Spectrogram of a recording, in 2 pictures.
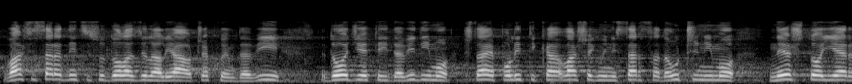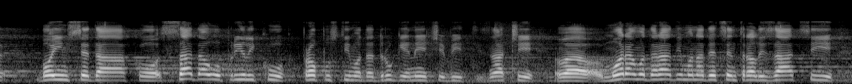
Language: Serbian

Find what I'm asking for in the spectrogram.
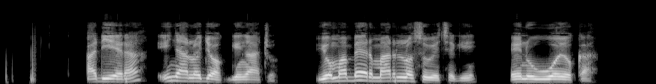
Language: Luo (Kenya and Tanzania)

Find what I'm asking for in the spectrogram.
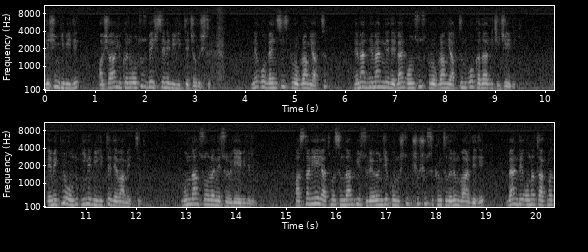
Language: Turkish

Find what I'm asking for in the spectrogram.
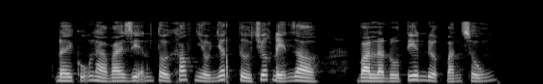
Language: Vietnamese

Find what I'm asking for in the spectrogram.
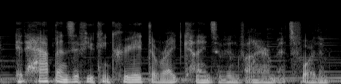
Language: English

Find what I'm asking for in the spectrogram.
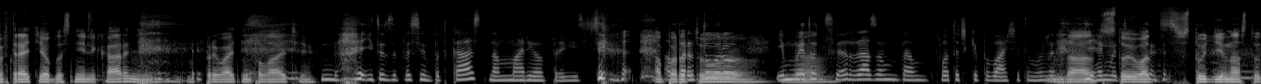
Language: Ukrainian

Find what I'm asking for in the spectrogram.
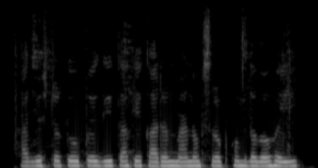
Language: Magahi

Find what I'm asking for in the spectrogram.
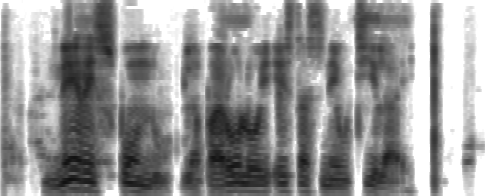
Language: Esperanto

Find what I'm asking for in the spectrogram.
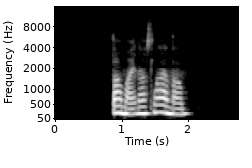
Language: Latvian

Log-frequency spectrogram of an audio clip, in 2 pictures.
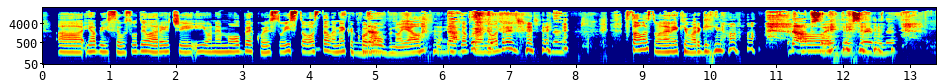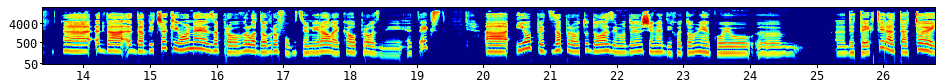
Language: Croatian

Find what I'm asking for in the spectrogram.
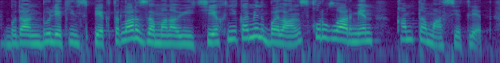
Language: Kazakh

